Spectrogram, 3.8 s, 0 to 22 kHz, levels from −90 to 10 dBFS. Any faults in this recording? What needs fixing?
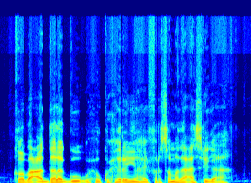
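Nothing needs fixing, because no faults can be heard in this audio.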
